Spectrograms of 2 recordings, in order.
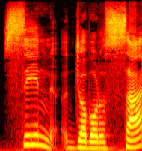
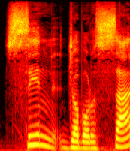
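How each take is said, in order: Both takes have the same delivery.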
